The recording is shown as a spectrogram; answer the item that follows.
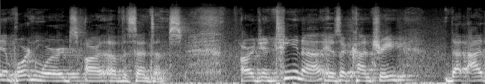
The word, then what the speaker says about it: Argentina: words that we stress argentina is a country that i'd like to live in argentina is a country that i'd like to live in so this dress is a argentina the third syllable argentina is a country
